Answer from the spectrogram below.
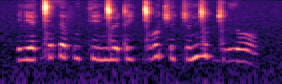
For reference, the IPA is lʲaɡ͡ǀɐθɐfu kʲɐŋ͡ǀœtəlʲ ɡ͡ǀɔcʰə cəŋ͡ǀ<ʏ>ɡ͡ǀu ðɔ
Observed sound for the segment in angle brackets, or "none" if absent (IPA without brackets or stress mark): u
